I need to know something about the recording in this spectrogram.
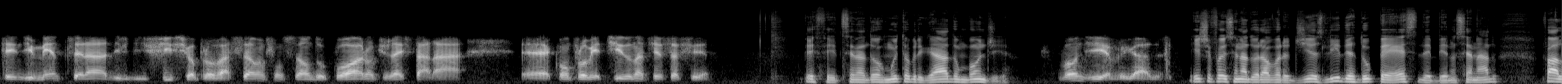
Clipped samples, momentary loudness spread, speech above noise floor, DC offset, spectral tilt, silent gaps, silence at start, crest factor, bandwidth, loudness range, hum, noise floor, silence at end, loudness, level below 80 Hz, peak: under 0.1%; 10 LU; 36 dB; under 0.1%; -5.5 dB/octave; none; 0 s; 18 dB; 14.5 kHz; 3 LU; none; -54 dBFS; 0 s; -19 LUFS; -58 dBFS; 0 dBFS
